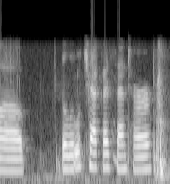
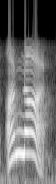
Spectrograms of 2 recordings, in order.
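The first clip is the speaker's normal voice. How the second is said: high, emphatic protest; indignant refusal; 11 semitones higher than usual. Real, not acted. Customer telling museum off over refused check, indignant refusal. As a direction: dig in, voice jumping up.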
